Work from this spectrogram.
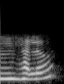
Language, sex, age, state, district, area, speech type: Bengali, female, 45-60, West Bengal, Malda, rural, conversation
